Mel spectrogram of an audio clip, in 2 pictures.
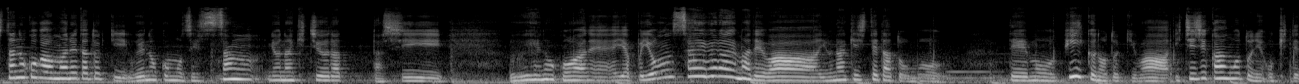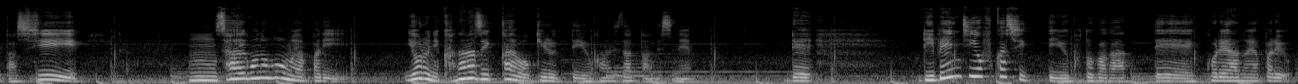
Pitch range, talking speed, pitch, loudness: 145-220 Hz, 290 characters per minute, 175 Hz, -23 LUFS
